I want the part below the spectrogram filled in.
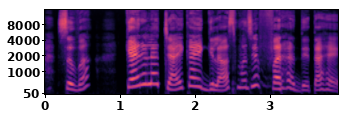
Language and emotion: Urdu, happy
